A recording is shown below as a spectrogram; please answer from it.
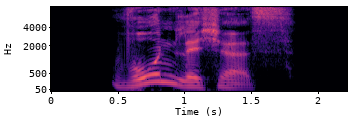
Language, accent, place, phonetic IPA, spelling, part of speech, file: German, Germany, Berlin, [ˈvoːnlɪçəs], wohnliches, adjective, De-wohnliches.ogg
- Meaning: strong/mixed nominative/accusative neuter singular of wohnlich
